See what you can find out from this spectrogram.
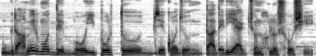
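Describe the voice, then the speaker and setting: Man acting slow, gravelly old village uncle. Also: lowish voice, expressive, dark tone, exaggerated voice. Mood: grave, reminiscing. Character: older village uncle, reticent, recalling old secrets. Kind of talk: audio story drama. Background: music.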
